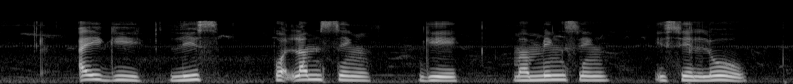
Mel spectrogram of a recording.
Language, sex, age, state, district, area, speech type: Manipuri, female, 30-45, Manipur, Kangpokpi, urban, read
